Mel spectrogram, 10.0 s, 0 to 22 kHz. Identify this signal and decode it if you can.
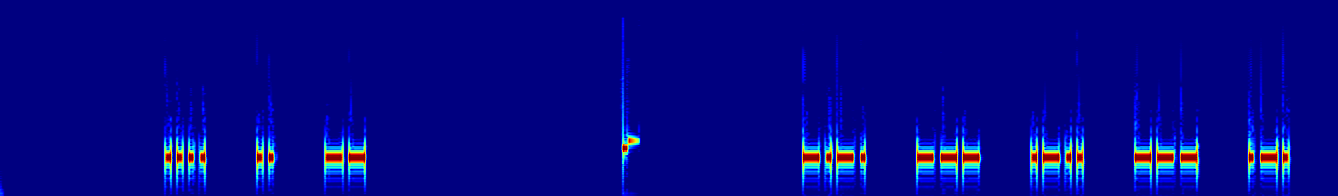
Morse code, heard as a keyed tone, about 28 wpm, spaced as for 16 wpm, 700 Hz. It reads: HIM COLOR
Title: 3x Character Spacing - Top 300 Words - 28wpm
